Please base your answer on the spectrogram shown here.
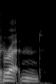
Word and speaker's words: threatened: Threatened, straightened. Those end with a hard D sound.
